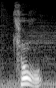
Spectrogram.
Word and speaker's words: 町: 町は町と読む場合もあります。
